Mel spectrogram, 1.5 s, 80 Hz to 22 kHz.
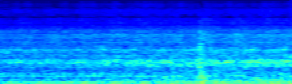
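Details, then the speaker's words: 2002 Ford F250, 7.3 diesel at idle: steady rumble with an uneven, lumpy beat, felt in the steering wheel, starts easily, heavy smoke haze; a miss, one cylinder dropping out. "But you probably can't tell it. You can feel it in the steering wheel. It's got a miss."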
